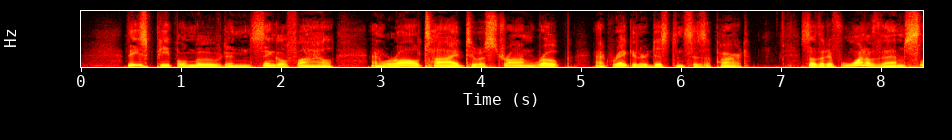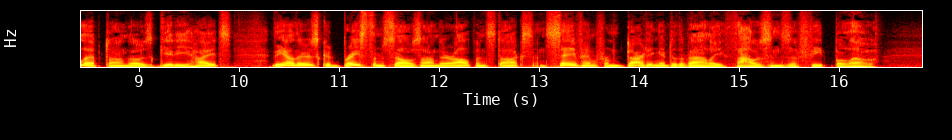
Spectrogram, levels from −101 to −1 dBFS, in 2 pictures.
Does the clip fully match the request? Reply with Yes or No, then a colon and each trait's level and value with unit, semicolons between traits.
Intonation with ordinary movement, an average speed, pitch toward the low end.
No: wide, 6.0 semitones; average, 175 wpm; low, 105 Hz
